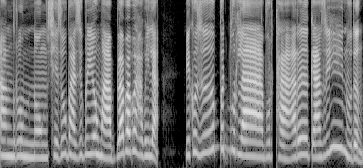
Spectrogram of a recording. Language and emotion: Bodo, disgusted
